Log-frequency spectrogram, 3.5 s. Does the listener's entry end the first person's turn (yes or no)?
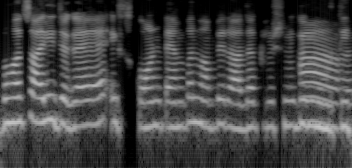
yes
